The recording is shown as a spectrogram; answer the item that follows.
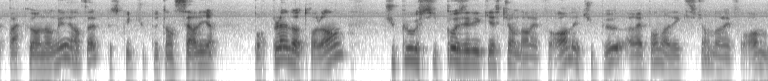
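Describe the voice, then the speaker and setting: A man teaching a language tips lesson in a casual, chatty way, pausing often with fillers as he shows a website on screen. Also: mid-range voice, a little hiss or hum. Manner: chatty, many "euh" fillers and restarts. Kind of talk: casual tutorial with screen demo.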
